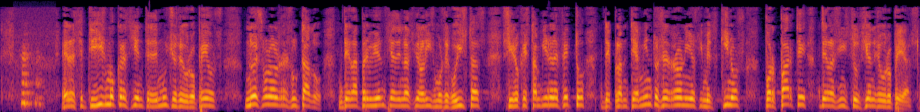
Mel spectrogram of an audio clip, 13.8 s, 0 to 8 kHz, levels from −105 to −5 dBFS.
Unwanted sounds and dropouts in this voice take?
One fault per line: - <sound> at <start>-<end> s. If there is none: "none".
- laugh at 0.3-0.7 s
